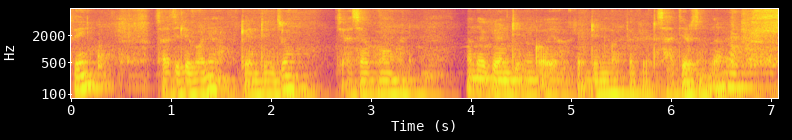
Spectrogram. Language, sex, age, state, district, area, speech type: Nepali, male, 60+, West Bengal, Kalimpong, rural, spontaneous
